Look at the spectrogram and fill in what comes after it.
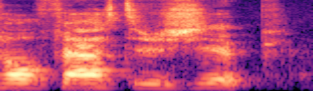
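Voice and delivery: plain reading voice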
